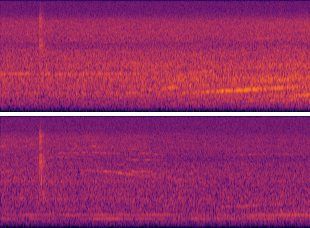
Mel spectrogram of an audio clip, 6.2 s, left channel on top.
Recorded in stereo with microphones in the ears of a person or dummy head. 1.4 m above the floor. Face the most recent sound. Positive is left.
turn(degrees=0)  # may be behind; listen again after turning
